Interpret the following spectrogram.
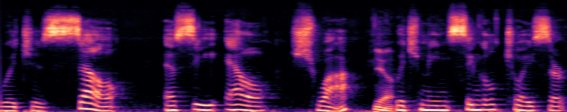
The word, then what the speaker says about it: Seul Choix: changed the name to sis schwa right and i go by the original french pronunciation which is cell s-c-l schwa which means single choice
